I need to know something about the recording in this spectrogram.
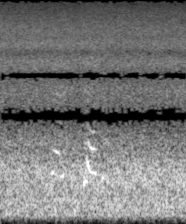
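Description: Steady rushing hiss from a phone's microphone muffled inside a shorts pocket, with the fabric pressed against it.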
